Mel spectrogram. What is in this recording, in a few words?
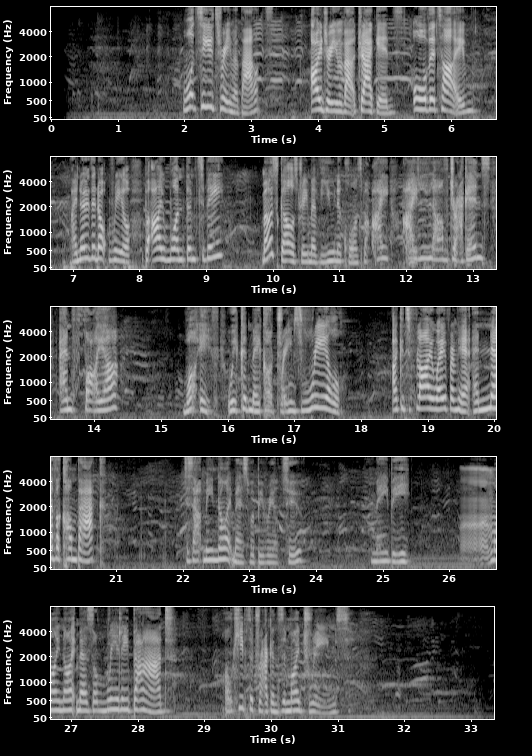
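British English, Character; GoLocalise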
